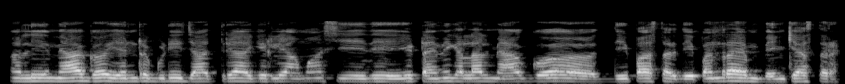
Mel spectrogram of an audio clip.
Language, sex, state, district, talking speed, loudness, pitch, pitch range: Kannada, male, Karnataka, Bijapur, 130 wpm, -16 LUFS, 145 Hz, 135-150 Hz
